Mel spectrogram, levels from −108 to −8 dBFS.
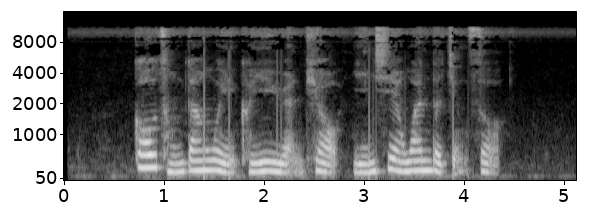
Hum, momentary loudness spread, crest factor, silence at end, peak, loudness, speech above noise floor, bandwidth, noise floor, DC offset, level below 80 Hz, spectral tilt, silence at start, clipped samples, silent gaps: none; 9 LU; 16 dB; 0.8 s; -12 dBFS; -27 LUFS; 40 dB; 11.5 kHz; -65 dBFS; under 0.1%; -60 dBFS; -6.5 dB/octave; 0.7 s; under 0.1%; none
